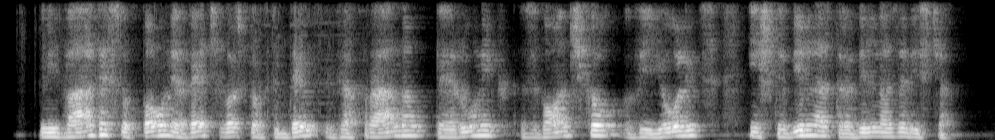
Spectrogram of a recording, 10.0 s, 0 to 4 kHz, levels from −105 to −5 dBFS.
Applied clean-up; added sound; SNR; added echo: neural mask model DeepFilterNet 3.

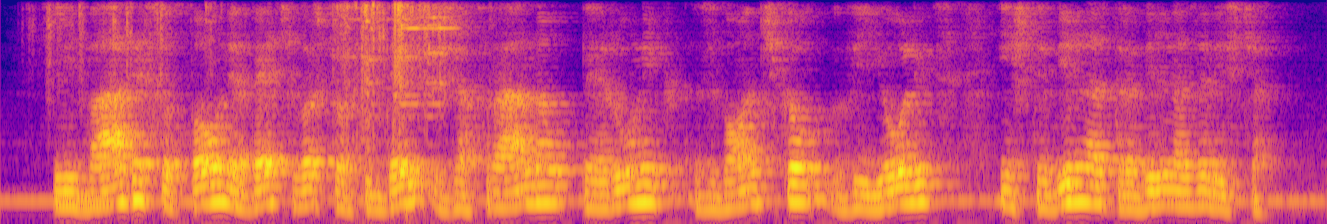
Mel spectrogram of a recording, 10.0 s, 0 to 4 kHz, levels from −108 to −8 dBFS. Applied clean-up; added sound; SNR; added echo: none; Cutlery, silverware; 14 dB; reverberation time 0.5 s.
